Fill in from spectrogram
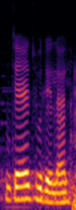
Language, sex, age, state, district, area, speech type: Sindhi, female, 45-60, Delhi, South Delhi, urban, spontaneous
